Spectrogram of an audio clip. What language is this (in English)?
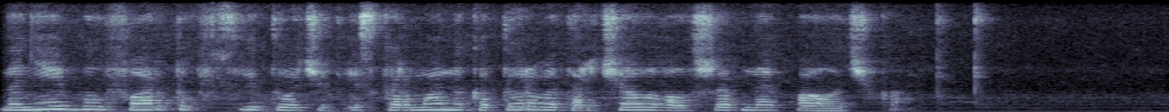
Russian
